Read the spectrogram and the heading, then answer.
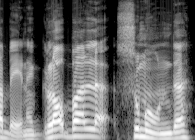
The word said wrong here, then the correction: Sumud: Flotilla. – Sumud, ecco, me lo sono segnato, Sumud, sbagliato.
